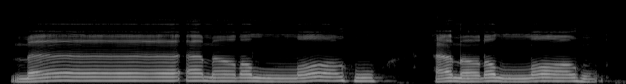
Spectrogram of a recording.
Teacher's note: لفظ اللہ کے لام کے اوپر تشدید بھی ہے، زور دیں گے ، کھڑا زبر ہے، ایک الف دال میں کھینچیں گے اور · حمزہ کو نرم سے پڑھیں گے، میم کو بھی نرم سے ادا کریں گے، را کو موٹا کریں گے ، را کے زبر کو آگے لفظ اللہ کے لام کے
